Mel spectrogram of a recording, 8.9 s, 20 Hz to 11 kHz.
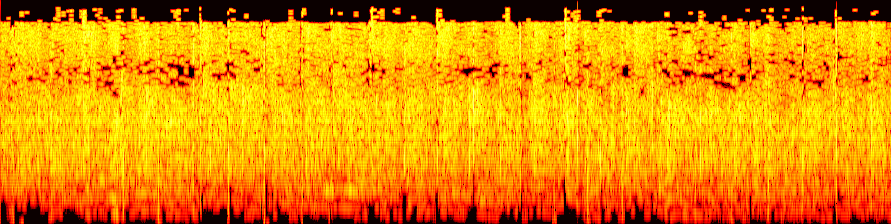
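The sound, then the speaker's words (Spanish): Sustained audience applause for Tom Lupo at Gorriti 5963 in Palermo, Buenos Aires, a dense steady patter of many hands clapping at an even, loud level with no voices standing out. “Un aplauso.”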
